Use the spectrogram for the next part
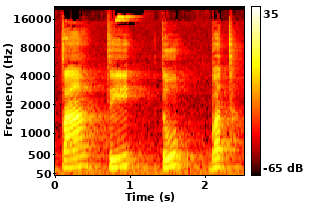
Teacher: Huruf ta itu ndak punya shofir. Huruf ta itu dia punyanya hamas, dan dia itu syiddah. Syiddah itu bunyinya tertahan, dia tidak punya bunyi.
